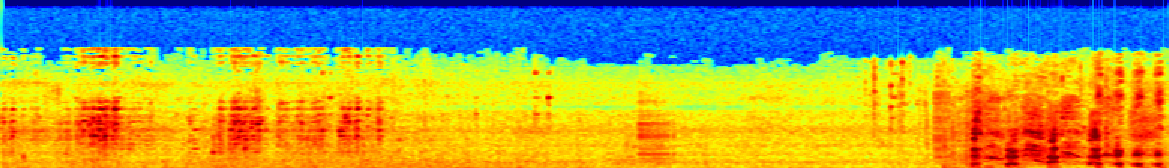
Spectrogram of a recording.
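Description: Wagon wheels rumble and creak over wooden boards.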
